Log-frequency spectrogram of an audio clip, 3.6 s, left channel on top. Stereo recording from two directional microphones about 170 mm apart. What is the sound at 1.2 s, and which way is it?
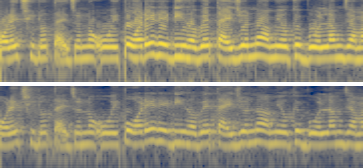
Speech, 60° left (ahead or behind).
